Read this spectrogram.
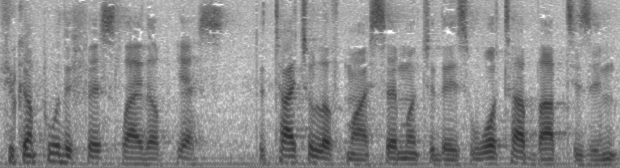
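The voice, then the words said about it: Speaks with a noticeable accent. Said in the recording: “I will not apologize for who I am or for my accent either.”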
